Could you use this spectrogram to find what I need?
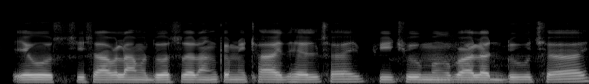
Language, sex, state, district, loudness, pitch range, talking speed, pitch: Magahi, male, Bihar, Samastipur, -29 LUFS, 110-115 Hz, 120 wpm, 110 Hz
